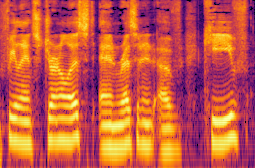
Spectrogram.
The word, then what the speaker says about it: Kyiv: We say Kyiv, because you have to put it like K-Y-I-V, because it's Ukrainian spelling of the name of Kyiv. And K-I-E-V right. – is Russian Soviet name of pronouncing it.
